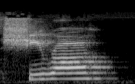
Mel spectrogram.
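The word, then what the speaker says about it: Cheraw: He's from, I think it's pronounced Shero, South Carolina.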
